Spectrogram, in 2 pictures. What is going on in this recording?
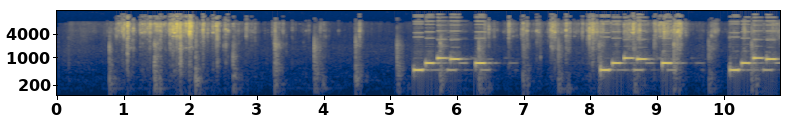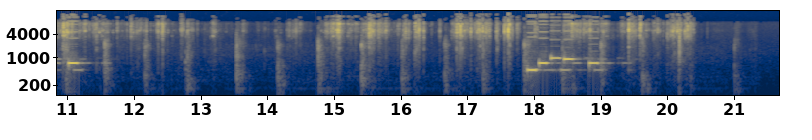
I walked downstairs with the keys in my hand. Meanwhile I got notifications on my phone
